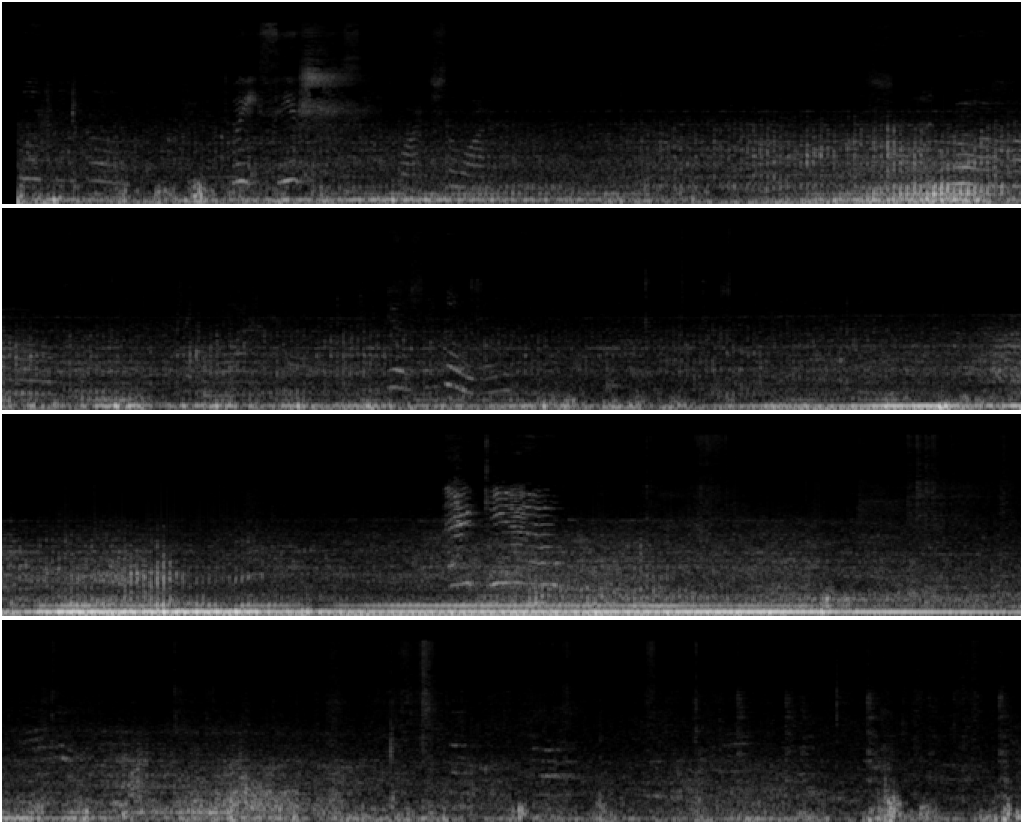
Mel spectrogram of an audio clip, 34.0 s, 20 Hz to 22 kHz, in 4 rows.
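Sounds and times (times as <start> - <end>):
helicopter rotor drone: 0.1 - 33.9.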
